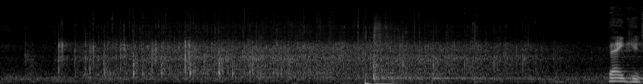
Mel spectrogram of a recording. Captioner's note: applause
